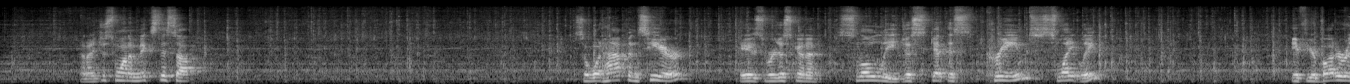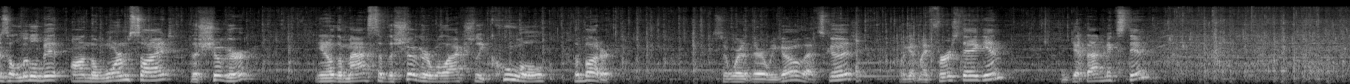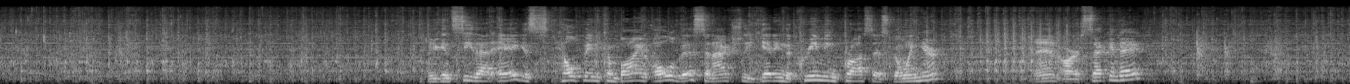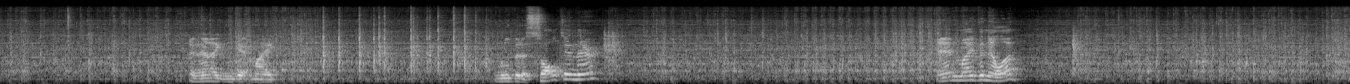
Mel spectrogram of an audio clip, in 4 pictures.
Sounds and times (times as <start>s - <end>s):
Stir: 0.0s - 54.0s.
